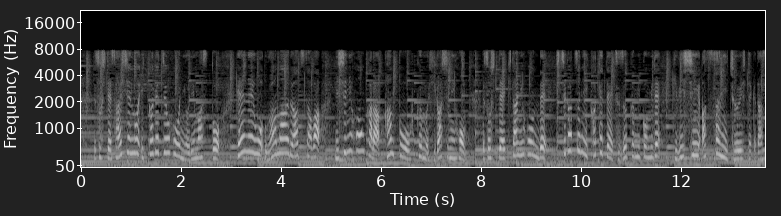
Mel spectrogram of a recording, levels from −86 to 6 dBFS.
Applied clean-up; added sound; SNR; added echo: none; none; none; none.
